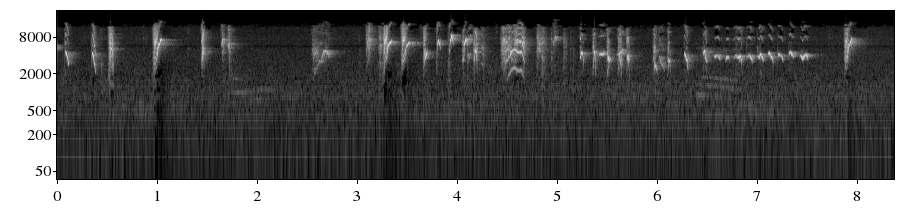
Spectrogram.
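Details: A kolibri ninja sunbird in full song, meant as a tutor for white-rumped shama: scattered sharp high ticks, then a dense burst of thin chirps and a short trilled phrase of repeated whistled notes.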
